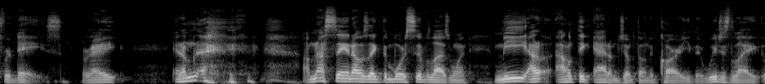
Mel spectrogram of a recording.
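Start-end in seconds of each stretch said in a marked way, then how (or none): none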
